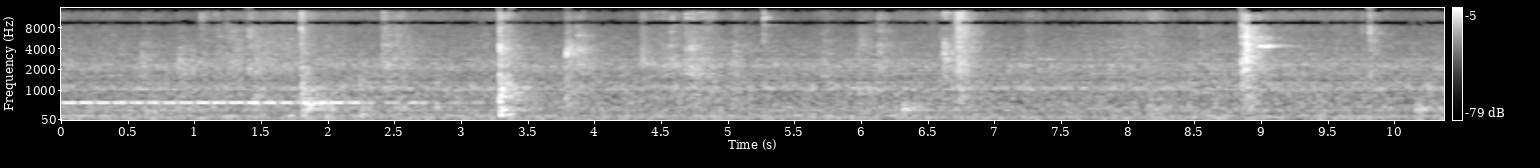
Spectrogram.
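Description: Steady operating-room background hum with a few sharp clicks and knocks as supplies are handled at the back table, the loudest about three seconds in. A faint steady tone stops about three seconds in.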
